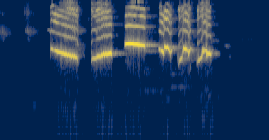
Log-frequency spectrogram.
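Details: Morning lure of orange-headed thrush song for captive birds: a descending whistle, a rising slurred note, a high steady note, then three quick wavering notes, clean recording.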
